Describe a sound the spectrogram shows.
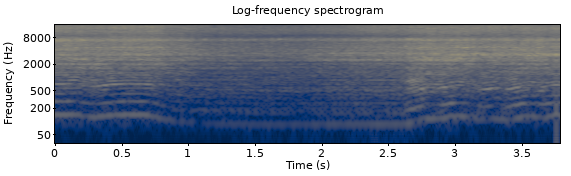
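A chainsaw drops to a low idle for a moment.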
